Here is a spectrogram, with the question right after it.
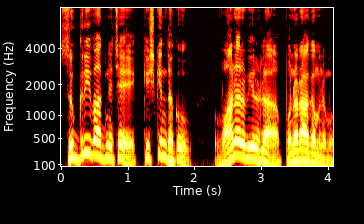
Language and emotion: Telugu, neutral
